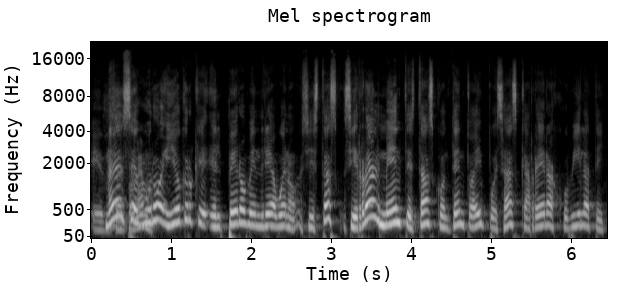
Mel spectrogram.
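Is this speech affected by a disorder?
No.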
